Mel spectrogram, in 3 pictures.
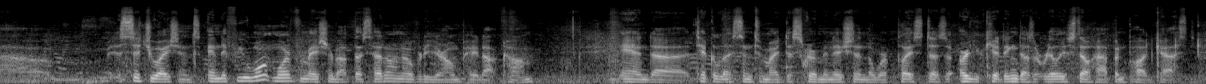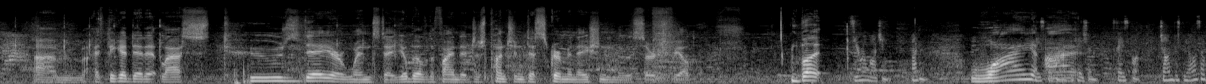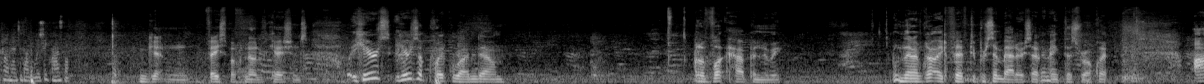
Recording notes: I recorded this scope while live at Starbucks today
